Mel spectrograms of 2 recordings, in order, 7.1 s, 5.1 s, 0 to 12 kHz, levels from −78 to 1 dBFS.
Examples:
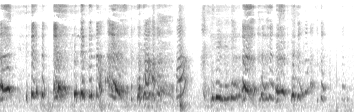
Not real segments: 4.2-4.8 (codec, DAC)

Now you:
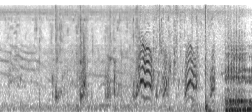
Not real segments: 0.0-2.8 (vocoder, Vocos)

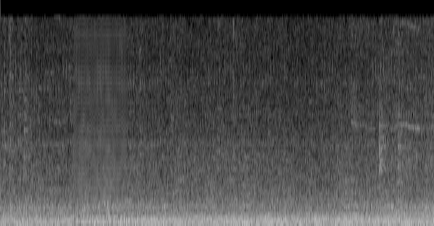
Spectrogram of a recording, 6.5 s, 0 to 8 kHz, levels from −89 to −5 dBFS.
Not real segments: 1.1-1.9 (vocoder, Vocos)

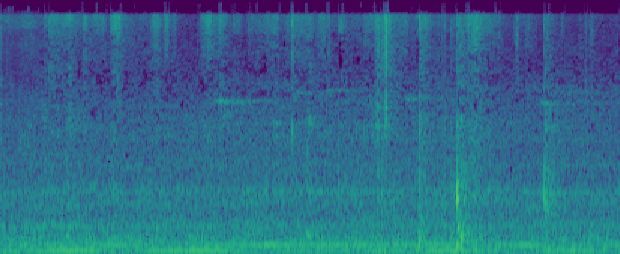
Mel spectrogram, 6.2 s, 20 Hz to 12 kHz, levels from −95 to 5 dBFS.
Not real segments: none

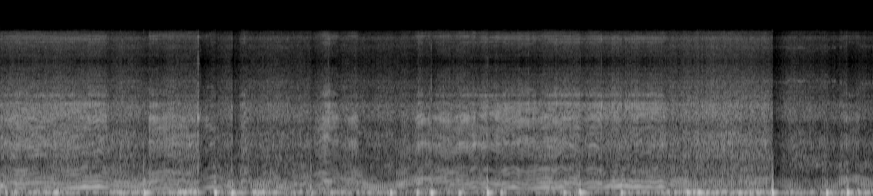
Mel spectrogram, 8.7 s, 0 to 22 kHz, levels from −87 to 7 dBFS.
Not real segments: 1.7-3.1 (vocoder, Vocos)

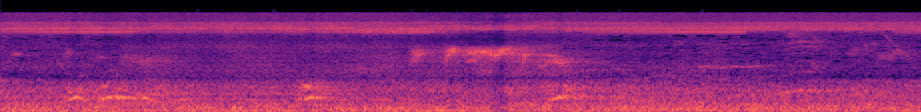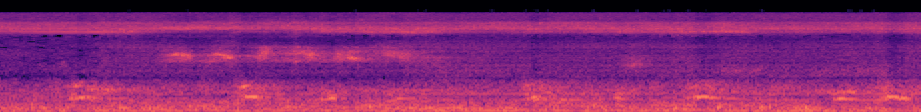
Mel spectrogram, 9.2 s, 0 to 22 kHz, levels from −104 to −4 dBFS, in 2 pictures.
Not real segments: 0.6-2.8 (autoencoder, DAC-VAE); 5.1-9.2

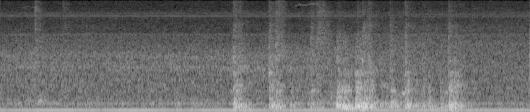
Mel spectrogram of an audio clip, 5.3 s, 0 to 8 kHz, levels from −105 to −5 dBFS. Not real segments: none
